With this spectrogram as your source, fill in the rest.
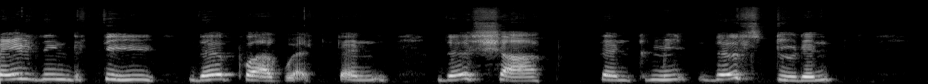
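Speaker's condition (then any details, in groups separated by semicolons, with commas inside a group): Cerebral palsy; childhood speech therapy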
